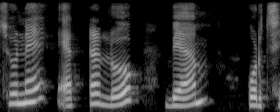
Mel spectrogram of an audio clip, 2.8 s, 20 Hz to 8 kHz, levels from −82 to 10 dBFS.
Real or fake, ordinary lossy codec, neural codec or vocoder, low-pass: fake; Opus, 64 kbps; codec, 16 kHz, 4 kbps, X-Codec, HuBERT features, trained on balanced general audio; 7.2 kHz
